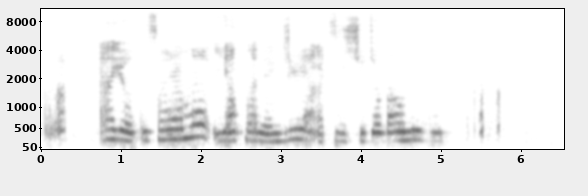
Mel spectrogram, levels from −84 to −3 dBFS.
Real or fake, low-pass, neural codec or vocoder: fake; 9.9 kHz; codec, 44.1 kHz, 2.6 kbps, DAC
